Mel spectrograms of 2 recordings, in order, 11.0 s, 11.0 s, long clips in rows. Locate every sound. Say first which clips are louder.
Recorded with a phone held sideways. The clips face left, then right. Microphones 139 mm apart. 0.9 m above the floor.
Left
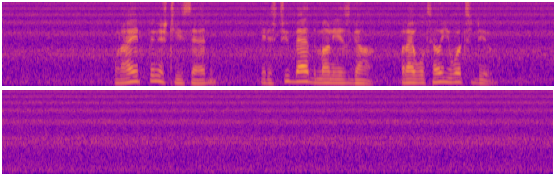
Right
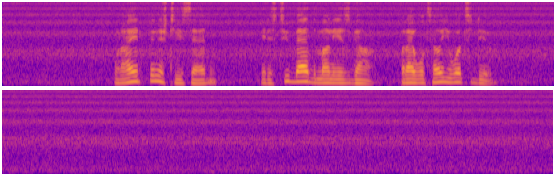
1.1 s a man speaking: right 6 dB; 25° right (ahead or behind)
